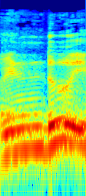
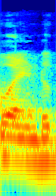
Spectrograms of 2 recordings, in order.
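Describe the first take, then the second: First: The vowel is a short 'i'. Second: The vowel sounds like 'eye'. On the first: It means moving air. "విండ్ అంటే గాలి" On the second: It means to wrap around. "వైండ్ అంటే చుట్టడం"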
